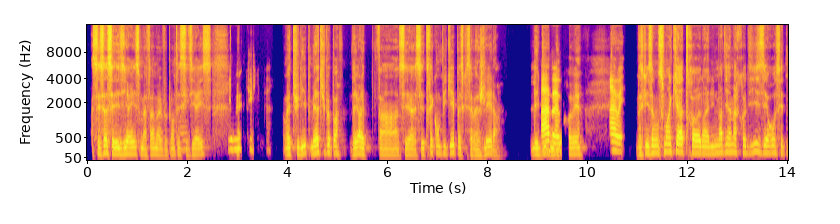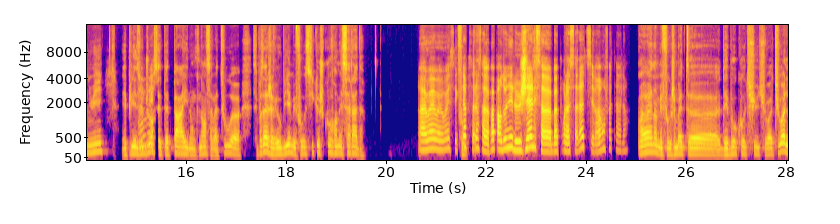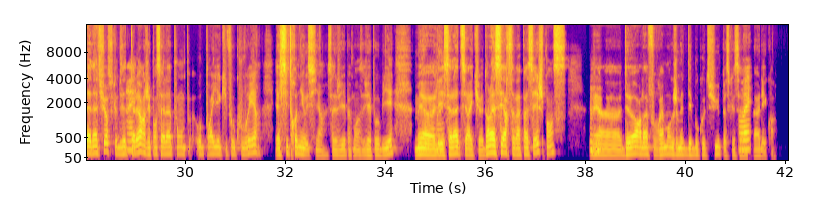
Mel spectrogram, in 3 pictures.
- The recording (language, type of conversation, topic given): French, podcast, Qu'est-ce que la nature t'apporte au quotidien?
- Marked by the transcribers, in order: unintelligible speech; other background noise; stressed: "gel"; tapping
